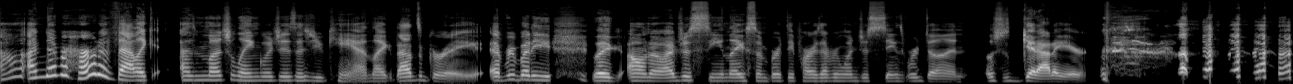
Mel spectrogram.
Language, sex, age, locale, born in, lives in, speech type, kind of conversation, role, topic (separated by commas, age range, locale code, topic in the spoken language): English, female, 18-19, en-US, United States, United States, conversation, podcast, guest, Why do shared celebrations play such an important role in building community and connection?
